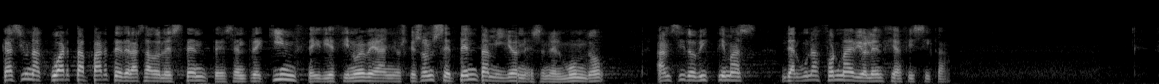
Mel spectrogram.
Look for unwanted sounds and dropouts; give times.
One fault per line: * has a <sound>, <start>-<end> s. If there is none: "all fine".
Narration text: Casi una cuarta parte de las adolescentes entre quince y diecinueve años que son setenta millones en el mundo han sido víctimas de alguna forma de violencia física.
all fine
